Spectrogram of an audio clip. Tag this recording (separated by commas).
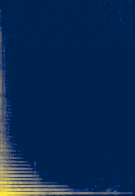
Bowed string instrument, Music, Musical instrument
